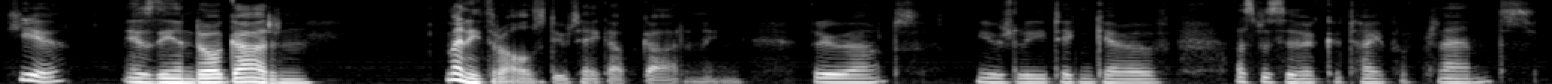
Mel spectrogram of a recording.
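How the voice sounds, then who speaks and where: A man's voice: medium pitch, fairly even intonation, no room sound, natural voice. A man playing a possessive, courtly vampire lord in an ASMR roleplay, speaking formally and condescendingly in an intimate monologue. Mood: genteel, indulgent. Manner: formal, unhurried, condescending, with soft chuckles.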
